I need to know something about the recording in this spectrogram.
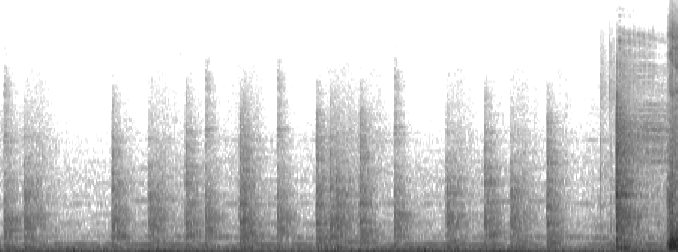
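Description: Footsteps clank steadily on metal stairs.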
